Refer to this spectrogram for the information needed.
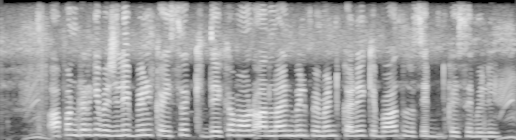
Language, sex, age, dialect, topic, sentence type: Bhojpuri, female, 25-30, Southern / Standard, banking, question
